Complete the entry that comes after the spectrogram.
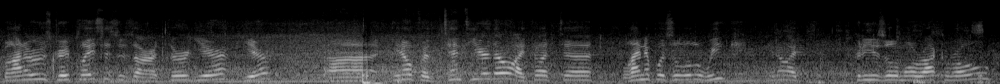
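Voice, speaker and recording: A man's voice: high-pitched, moderate pace. Hesitant man, "you know" fillers. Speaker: festival-goer. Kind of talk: casual interview. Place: outdoors at a music festival. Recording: crowd noise.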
